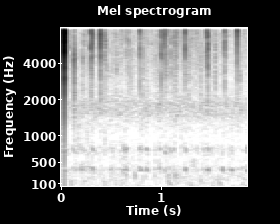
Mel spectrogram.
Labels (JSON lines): {"label": "anthrophony, mechanical", "recorder": "SoundTrap 300"}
